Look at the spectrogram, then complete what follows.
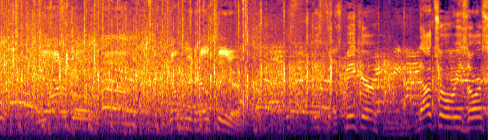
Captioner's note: some Applause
